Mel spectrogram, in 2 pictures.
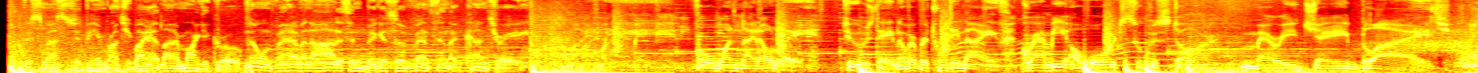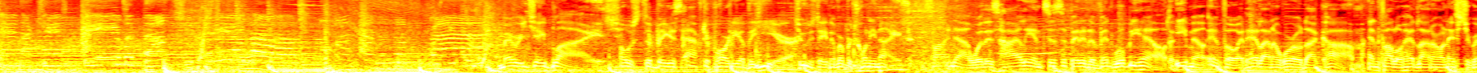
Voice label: VOICE OVER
